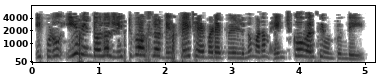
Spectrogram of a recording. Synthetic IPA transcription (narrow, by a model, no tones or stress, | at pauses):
ipːuɽuʔiːɾinɖ̪o̞ːlo̞ːlisʈbaːkslo̞ːɖispleːt͡ʃɛːjɐbɐɽe̞ːpʰiːɭɖunumɐnɐme̞ɲt͡ʃu̥kɔːʋɐlsiuɳʈund̪i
